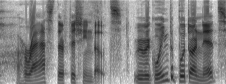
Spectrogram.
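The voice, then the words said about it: Put-on Norwegian accent. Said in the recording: “Norwegian accent ... Was that your Norwegian accent? ... Do it better. ... I honest to God thought you were doing like a racist sounding like Indian accent.”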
